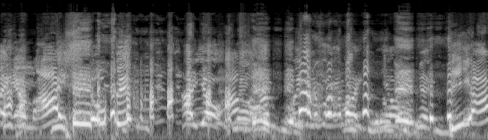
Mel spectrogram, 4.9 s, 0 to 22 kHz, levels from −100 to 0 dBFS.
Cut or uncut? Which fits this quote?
uncut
